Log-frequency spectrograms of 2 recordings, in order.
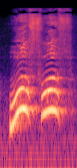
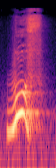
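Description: First: Two high-pitched woofs; insistent dog bark. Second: Single high woof; dog bark. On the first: Ebb trying to get busy Mom's attention, barking. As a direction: bark twice, more urgently. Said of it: "even louder". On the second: Ebb fetching help for the seal, barking. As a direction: give one brisk little bark. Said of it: "barked Ebb". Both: A narrator's reading.

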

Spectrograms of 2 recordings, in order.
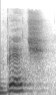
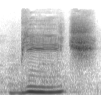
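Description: First: "bitch" with a short, lax i; quick, clear "bitch"; short vowel demo. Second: "beach" with a long, stretched ee; teacher's slow, clear "beach"; long vowel demo. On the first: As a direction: keep the i in "bitch" brief and relaxed. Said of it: "Aí é som de vogal". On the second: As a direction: hold the ee in "beach". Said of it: "exatamente a, a diferença". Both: Shown as a demonstration.

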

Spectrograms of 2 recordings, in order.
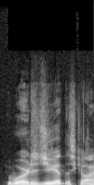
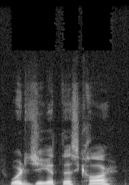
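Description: First: Firmer, louder repeat of the question; retold insistent demand. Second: Said in the usual way. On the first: Mafia boss questioning his men about the car, retold insistently. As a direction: press the question home, mildly acted.

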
